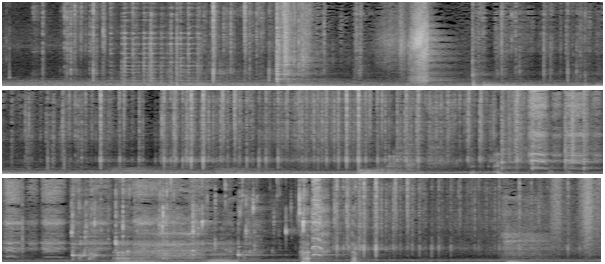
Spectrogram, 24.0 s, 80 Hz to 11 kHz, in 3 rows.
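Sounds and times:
steady low hum: 0.0 - 24.0
gasp-like breaths: 14.6 - 19.0
cartoon dripping water: 16.9 - 22.6.

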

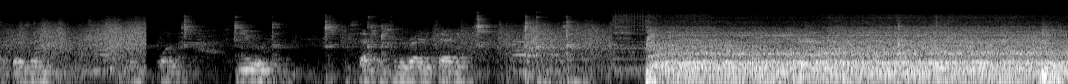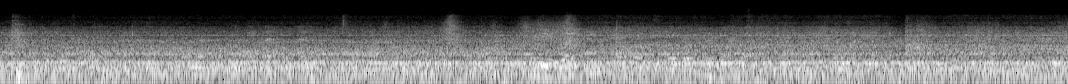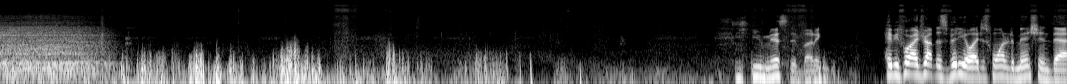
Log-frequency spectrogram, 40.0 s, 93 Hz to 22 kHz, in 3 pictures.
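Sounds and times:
power saw cutting wood: 7.6 - 28.1.

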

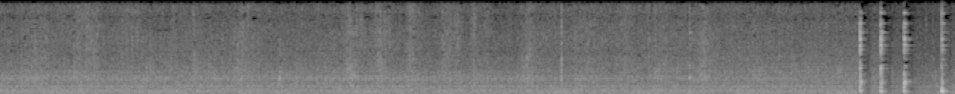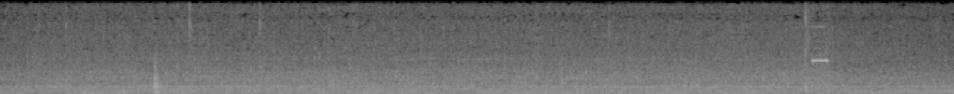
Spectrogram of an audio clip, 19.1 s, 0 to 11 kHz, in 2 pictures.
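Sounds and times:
steady background hum: 0.0 - 19.0
chopsticks tapping frying pan: 8.5 - 9.6.

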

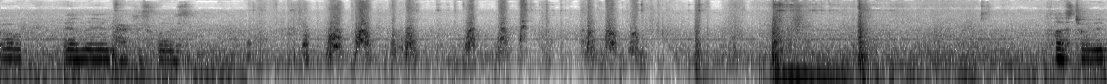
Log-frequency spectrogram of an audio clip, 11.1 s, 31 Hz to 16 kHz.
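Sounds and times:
clothes and bags rustling: 2.4 - 9.8.

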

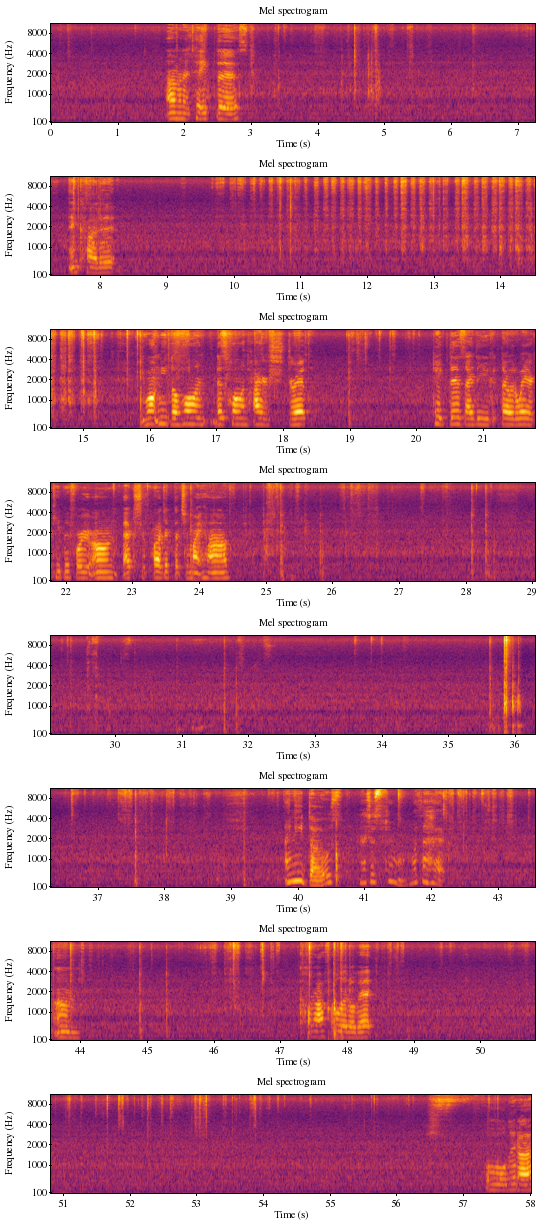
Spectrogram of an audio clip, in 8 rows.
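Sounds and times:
low room hum: 0.0 - 58.0
scissors cutting paper: 9.8 - 15.7.

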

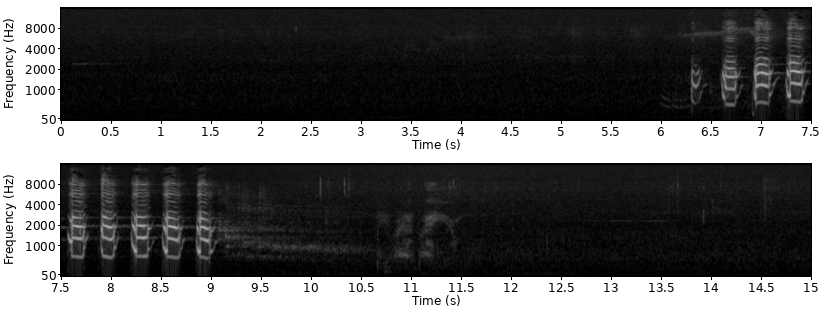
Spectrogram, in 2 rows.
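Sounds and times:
turkey yelps: 6.0 - 10.6.

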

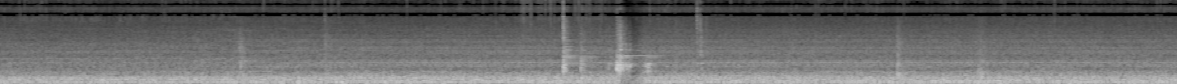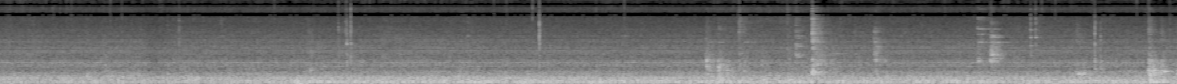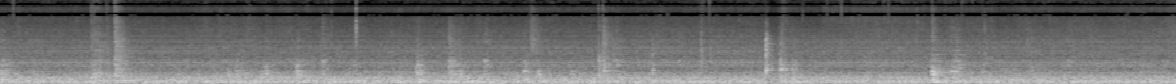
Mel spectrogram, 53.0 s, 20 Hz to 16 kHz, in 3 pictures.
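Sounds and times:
gas range rumbling: 0.0 - 52.9
tongs clinking in frying pan: 32.3 - 33.4.

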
